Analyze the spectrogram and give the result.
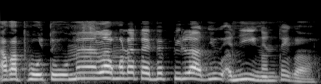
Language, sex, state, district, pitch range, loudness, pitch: Wancho, female, Arunachal Pradesh, Longding, 220-265 Hz, -16 LUFS, 240 Hz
